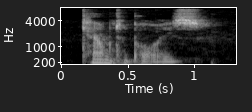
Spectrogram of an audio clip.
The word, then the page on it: counterpoise: British English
